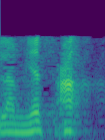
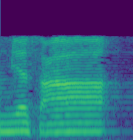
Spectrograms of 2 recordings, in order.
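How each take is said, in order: First: The final vowel is cut short. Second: The final vowel is held long. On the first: The final alif has been dropped. "jadi pendek" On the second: The word still has its final alif.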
